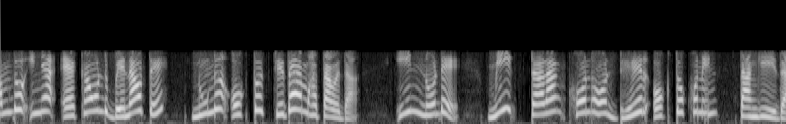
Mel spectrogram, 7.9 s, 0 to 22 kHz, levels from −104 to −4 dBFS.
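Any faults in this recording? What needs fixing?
Packet loss with pitch repetition occurs at 7.05 to 7.08 s. About 30 ms went missing, consistent with three 10 ms packets. The receiver repeated the last pitch period, giving a brief, slightly held buzz. Adding jitter buffering or forward error correction on the network path would prevent it.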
